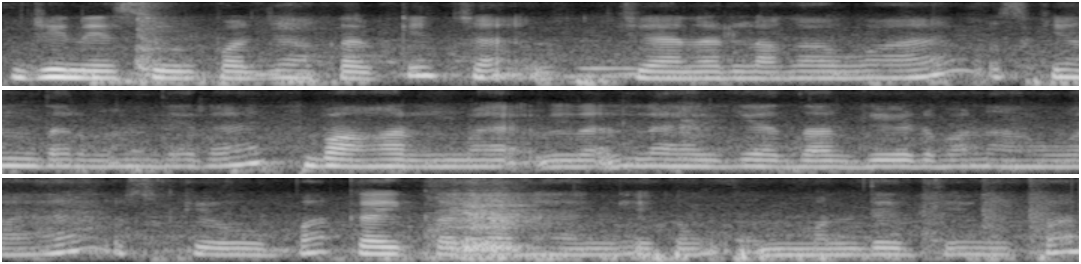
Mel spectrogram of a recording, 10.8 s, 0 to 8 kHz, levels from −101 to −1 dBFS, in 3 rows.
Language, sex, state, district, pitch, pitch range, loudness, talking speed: Hindi, female, Maharashtra, Dhule, 195 Hz, 190-215 Hz, -27 LUFS, 155 wpm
